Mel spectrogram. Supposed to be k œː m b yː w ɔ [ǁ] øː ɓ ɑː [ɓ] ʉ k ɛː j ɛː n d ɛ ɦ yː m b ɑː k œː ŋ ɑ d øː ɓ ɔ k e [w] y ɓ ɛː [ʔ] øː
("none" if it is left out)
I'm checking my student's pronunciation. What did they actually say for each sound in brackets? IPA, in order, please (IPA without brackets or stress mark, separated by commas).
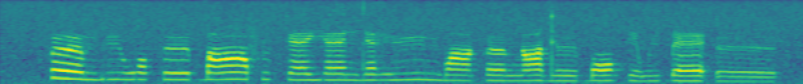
k, f, w, ʔ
